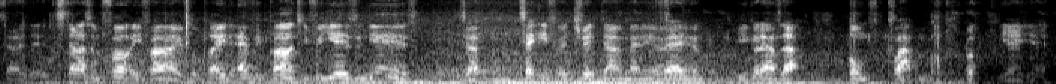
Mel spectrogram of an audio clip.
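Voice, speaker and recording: A man's voice: mid-range voice, steady tone, normal speed, noisy background. An older man from the UK, chatting casually and rambling, with many fillers as he reminisces. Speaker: vlogger. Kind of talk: casual chat to camera. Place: outdoors in a garden.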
